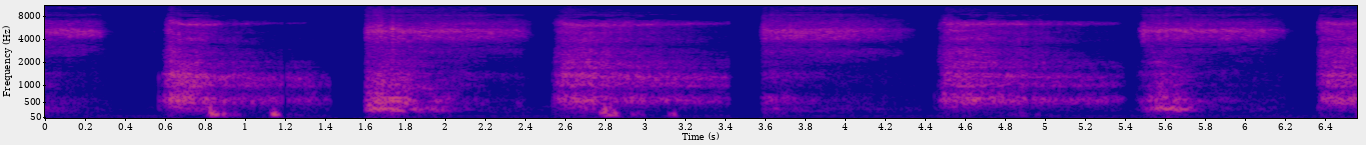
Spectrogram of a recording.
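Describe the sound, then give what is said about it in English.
A breathing exercise of deep breaths in through the nose and out through the mouth. Six long, hissing breath sounds come in a steady rhythm, each about a second long and separated by short pauses. “So basically, it's just like you're in through your nose, out through your mouth.”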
